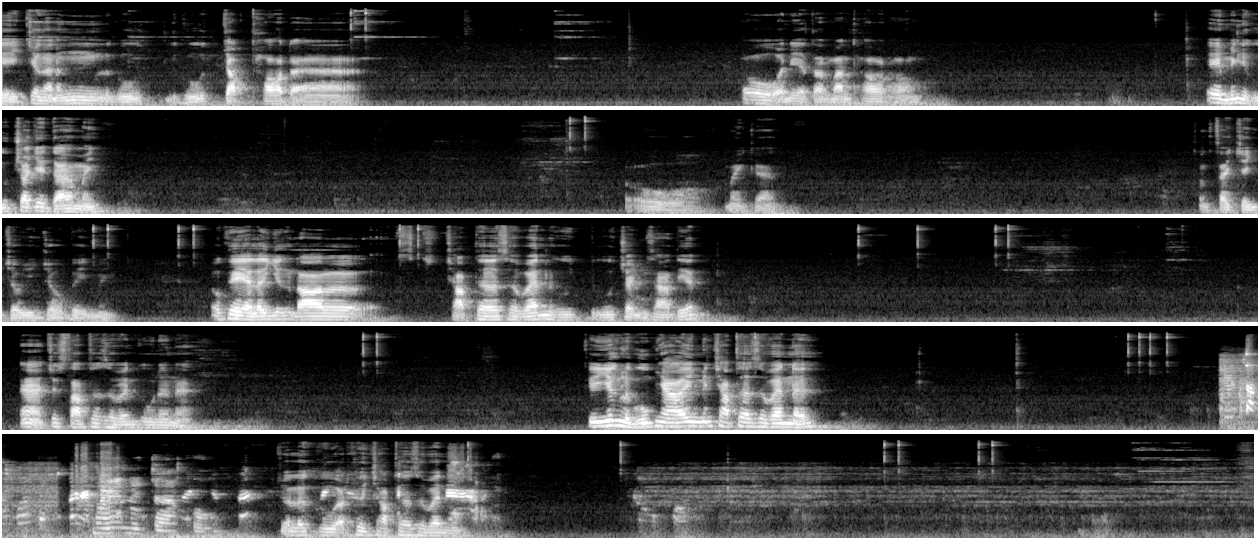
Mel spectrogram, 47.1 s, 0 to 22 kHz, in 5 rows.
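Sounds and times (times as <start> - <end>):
faint background hum: 0.0 - 47.0
computer mouse clicks: 13.5 - 14.0, 19.5 - 20.4, 25.2 - 26.6, 30.9 - 31.2, 36.7 - 37.2, 43.0 - 46.3.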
